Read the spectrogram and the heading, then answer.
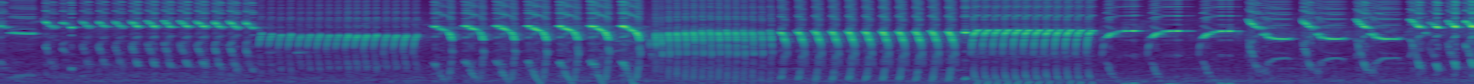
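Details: Pied panda-variety canary singing energetically in the Indonesian ngerol style with long held phrases: rapid high trills change every second or so into lower buzzy rolls, clipped repeated notes and looping hooked whistles, with no other sounds.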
